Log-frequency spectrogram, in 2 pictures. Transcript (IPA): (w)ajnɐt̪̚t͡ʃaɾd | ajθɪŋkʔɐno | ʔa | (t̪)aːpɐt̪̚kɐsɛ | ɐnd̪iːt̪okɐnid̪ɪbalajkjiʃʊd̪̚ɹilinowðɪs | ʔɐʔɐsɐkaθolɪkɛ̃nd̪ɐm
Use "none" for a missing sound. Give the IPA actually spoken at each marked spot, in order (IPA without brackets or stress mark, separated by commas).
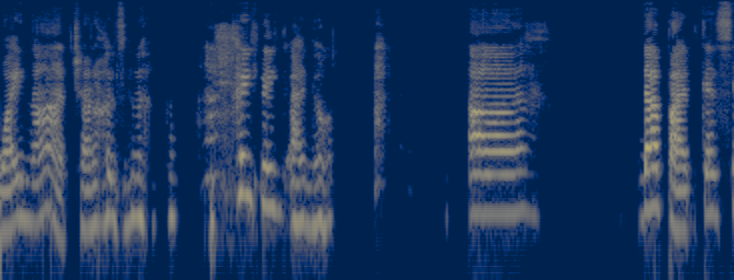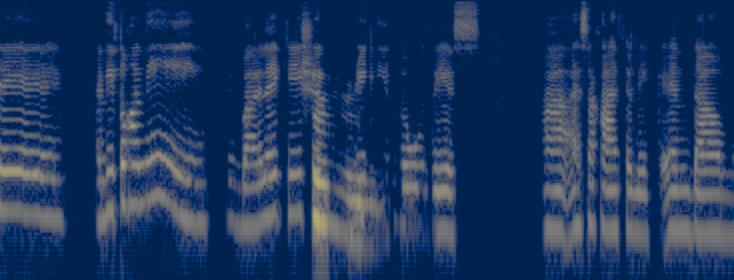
w, d̪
